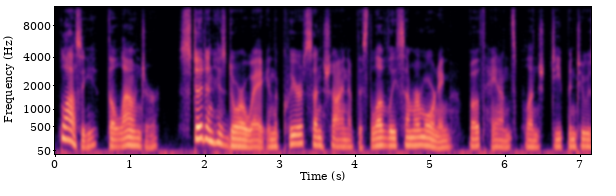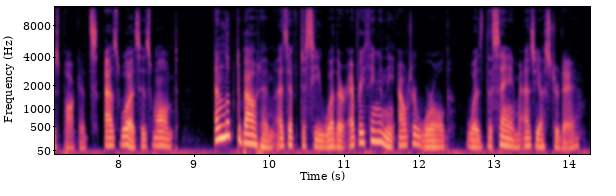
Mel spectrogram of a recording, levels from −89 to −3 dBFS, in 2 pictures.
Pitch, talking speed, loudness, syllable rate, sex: 130 Hz, 195 wpm, -23 LUFS, 5.3 syllables/s, female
